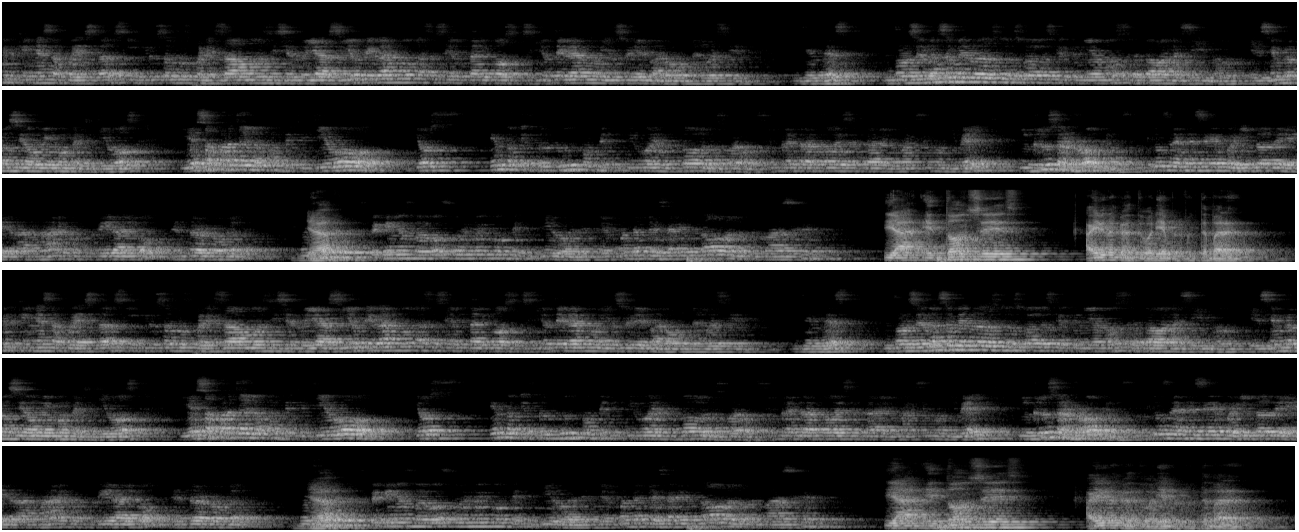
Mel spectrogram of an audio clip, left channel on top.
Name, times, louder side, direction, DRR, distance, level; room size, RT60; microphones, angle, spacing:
voice 1, 0.0-7.4 7.9-8.4 8.8-14.2 14.7-15.7 16.1-16.7 17.1-17.3 17.8-18.9 19.2-22.8 23.1-28.3 28.9-34.2, equal, 10° right, -9 dB, 0.7 m, -27 dB
voice 2, 28.8-29.2 34.7-36.0 36.7-38.4, left 2 dB, 70° left, 3 dB, 0.5 m, -22 dB
2.3 x 2.1 x 3.7 m, 1.2 s
head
